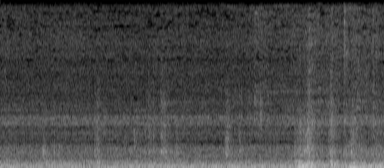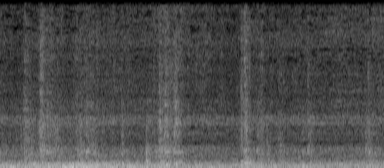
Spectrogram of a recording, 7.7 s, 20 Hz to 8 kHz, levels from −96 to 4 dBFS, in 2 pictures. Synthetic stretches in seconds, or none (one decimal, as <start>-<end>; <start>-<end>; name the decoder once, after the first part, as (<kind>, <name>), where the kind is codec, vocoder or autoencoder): 5.5-6.9 (vocoder, BigVGAN v2)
